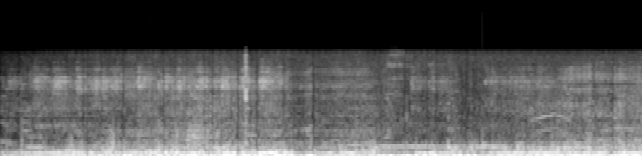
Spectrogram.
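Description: Wind buffeting a camcorder's built-in microphone outdoors: a loud, uneven low rumble, with faint crowd sound behind it.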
